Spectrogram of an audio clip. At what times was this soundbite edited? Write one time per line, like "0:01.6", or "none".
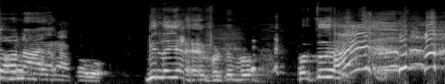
0:01.9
